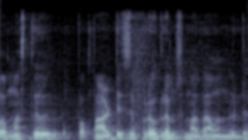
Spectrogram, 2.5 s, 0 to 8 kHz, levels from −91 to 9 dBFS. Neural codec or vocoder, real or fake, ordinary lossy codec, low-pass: vocoder, 44.1 kHz, 128 mel bands, Pupu-Vocoder; fake; none; 7.2 kHz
